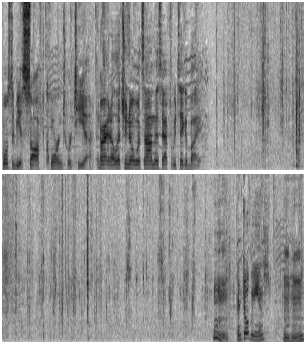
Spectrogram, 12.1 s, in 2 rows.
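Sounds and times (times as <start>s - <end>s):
people chewing tacos: 3.8s - 12.0s
crunches: 4.2s - 10.8s.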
